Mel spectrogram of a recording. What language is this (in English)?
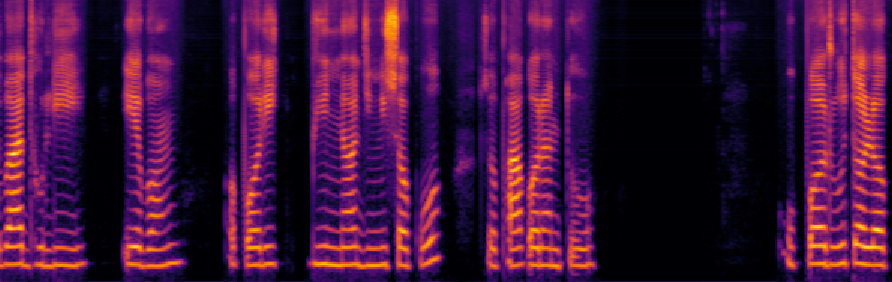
Kui (India)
